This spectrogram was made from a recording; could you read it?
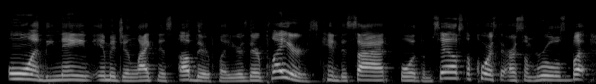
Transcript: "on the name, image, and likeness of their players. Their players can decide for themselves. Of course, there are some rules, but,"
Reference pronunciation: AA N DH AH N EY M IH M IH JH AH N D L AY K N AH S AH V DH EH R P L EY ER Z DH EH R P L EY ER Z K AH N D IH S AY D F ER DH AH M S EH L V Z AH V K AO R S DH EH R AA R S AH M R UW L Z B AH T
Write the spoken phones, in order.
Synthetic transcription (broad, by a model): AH N DH AH N EY M IH M IH JH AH N L AY K N AH S AH V DH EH R P L EY ER Z DH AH R P L EY ER Z K AH N D IH S AY D F ER DH AH M S EH L V Z AH V K AO R S DH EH R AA R S AH M R UW L Z B AH T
